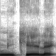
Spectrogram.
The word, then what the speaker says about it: Michele: Oui, Michel, moi je m'appelle Michele. Ouais. Michele, ça se prononce vraiment Michele.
